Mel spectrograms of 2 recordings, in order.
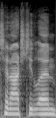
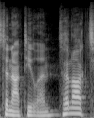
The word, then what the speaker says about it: Tenochtitlan: Upon reaching Tenochtitlan, Tenochtitlan is how we're going to pronounce it. I was going to say, I've heard Tenochtitlan, but I think it's Tenochtitlan. Tenochtitlan. We'll go actually. Lon at the end.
